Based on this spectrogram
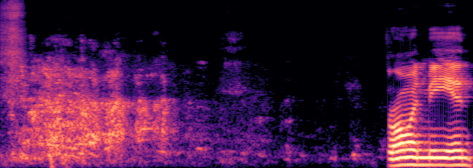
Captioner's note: laughter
